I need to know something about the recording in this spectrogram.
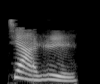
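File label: "假日", Mandarin Chinese; chinese flashcards; hsk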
